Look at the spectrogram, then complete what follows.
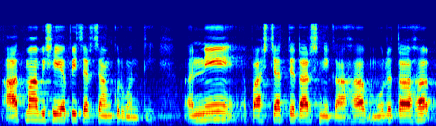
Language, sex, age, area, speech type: Sanskrit, male, 30-45, urban, spontaneous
